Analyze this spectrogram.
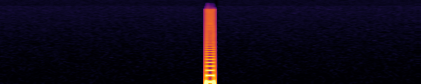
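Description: A single short, buzzy electronic beep sounds from a retro computer game.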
